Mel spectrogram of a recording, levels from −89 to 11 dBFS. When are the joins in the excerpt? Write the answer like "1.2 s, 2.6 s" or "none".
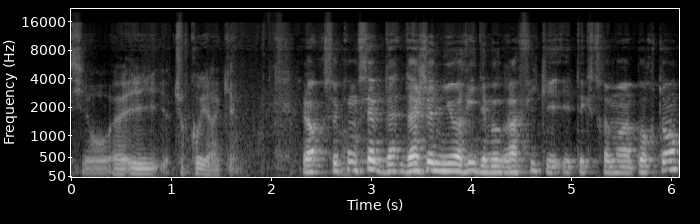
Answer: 1.0 s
